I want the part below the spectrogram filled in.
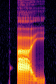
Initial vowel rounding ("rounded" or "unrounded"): unrounded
